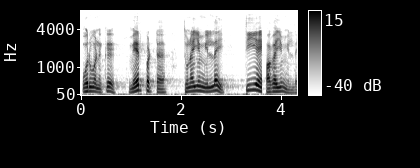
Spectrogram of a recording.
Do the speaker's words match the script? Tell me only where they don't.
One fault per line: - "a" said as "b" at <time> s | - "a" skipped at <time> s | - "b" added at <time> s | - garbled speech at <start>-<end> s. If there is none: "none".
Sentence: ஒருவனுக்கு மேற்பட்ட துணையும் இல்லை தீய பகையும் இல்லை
none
